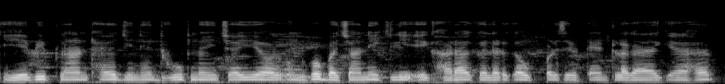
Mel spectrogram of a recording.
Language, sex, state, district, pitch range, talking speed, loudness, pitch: Hindi, male, Jharkhand, Ranchi, 105-110 Hz, 190 wpm, -18 LUFS, 110 Hz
